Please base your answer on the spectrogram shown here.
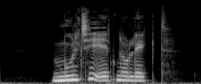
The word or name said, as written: multietnolekt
